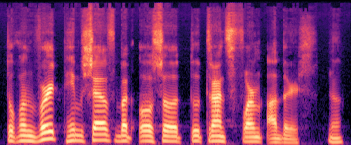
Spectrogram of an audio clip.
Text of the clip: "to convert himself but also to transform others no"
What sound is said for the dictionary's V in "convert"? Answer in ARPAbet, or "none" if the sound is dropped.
V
